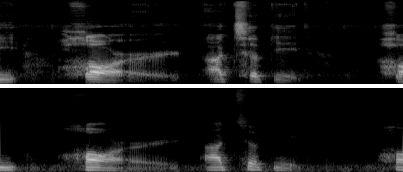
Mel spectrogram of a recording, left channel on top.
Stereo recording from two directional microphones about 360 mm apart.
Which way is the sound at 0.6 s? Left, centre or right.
Left.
